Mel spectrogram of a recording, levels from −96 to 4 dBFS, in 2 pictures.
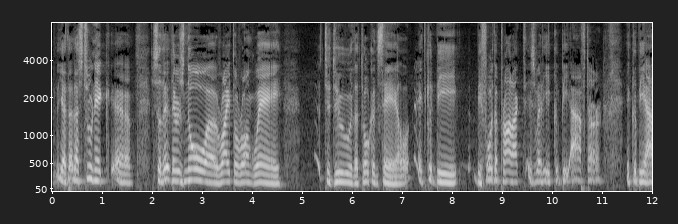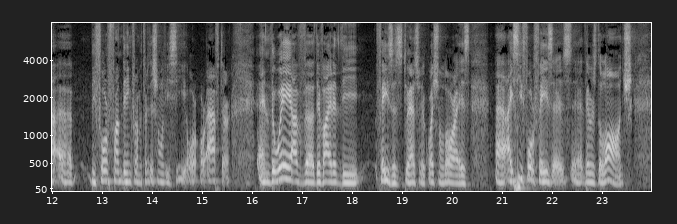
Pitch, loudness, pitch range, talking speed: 170 Hz, -20 LUFS, 155-185 Hz, 170 wpm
